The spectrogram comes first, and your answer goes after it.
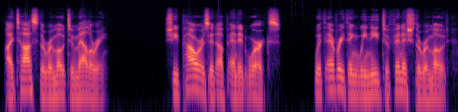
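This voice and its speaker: A man's voice: low voice, a bit bright, dry recording. A man narrating, reading a story script aloud.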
